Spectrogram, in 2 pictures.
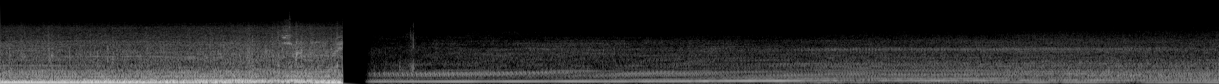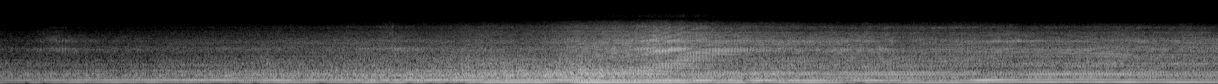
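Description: A steady engine drone from a Polaris Ranger XD 1500 UTV with an aftermarket EVP exhaust cruising at about 20 mph, with a low rumbling exhaust note that swells gradually, heard up close without talk.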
